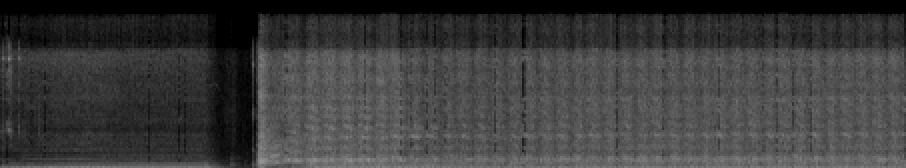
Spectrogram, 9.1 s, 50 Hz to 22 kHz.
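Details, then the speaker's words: Citroën C15 with a 2L turbo engine at first start-up, ignition coil unplugged and no coolant yet. The starter is cranked to prime the oil circuit and lubricate the turbo while the gauges are checked. Steady cranking at about three beats a second with no firing; normal. "En fait, je vais faire tourner le démarreur pour remettre tout en huile le circuit. Il faut que ça graisse le turbo, tout ça."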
